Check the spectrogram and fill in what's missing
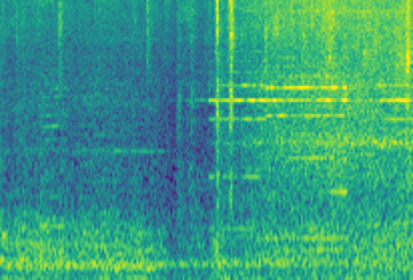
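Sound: london Underground train running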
